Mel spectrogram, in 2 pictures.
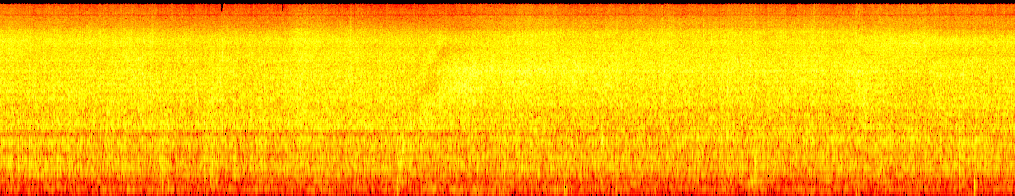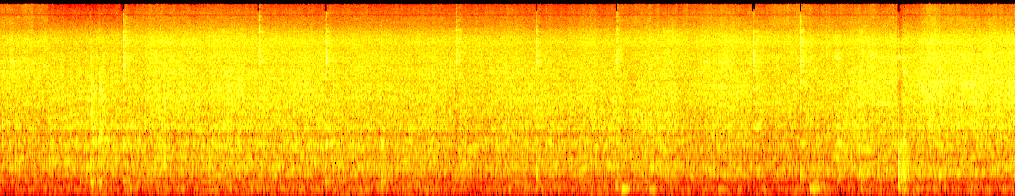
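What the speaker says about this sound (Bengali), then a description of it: "এবার শাকটা দিয়ে দিচ্ছি" Water spinach greens fry with onions in a hot pan, a loud continuous sizzling hiss with occasional stirring scrapes, close up and steady without talk.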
